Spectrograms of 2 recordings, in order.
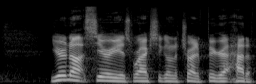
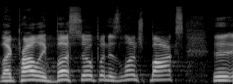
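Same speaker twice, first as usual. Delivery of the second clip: normal talking voice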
